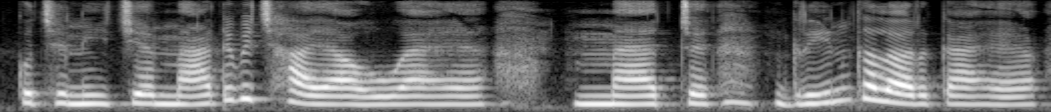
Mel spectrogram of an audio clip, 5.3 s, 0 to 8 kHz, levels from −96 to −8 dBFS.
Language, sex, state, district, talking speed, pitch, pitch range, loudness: Hindi, female, Jharkhand, Garhwa, 125 wpm, 230 Hz, 220-250 Hz, -17 LUFS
